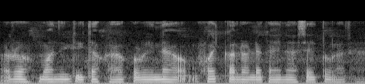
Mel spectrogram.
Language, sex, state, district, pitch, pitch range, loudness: Nagamese, male, Nagaland, Dimapur, 110 Hz, 110-115 Hz, -17 LUFS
